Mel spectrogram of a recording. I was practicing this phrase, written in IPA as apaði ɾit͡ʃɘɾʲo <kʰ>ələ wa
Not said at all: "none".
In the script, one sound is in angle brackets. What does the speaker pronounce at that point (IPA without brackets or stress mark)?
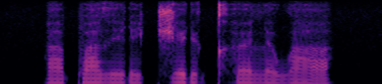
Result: kʰ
